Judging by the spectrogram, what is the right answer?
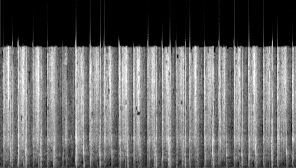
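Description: Tarot cards riffle and flick in rapid, crisp bursts as they are shuffled and turned over, close up and continuous with a soft hum beneath.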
